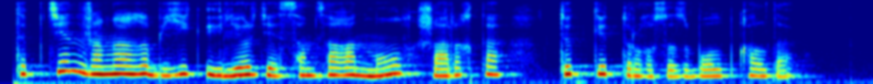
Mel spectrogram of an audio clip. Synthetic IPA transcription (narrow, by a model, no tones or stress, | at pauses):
t̪ʰɪp̚t̪e̞nʒɑɴɑʁəbijɪkʏjle̞ɾd̪e̞sɑmsɑʁɑnmolˠʒ̥ɑɾəqt̪ɑ | t̪ʰʏkːʲe̞t̪ʰʊɾʁəsəzbo̞lˠəp̚qʰɑlˠd̪ə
